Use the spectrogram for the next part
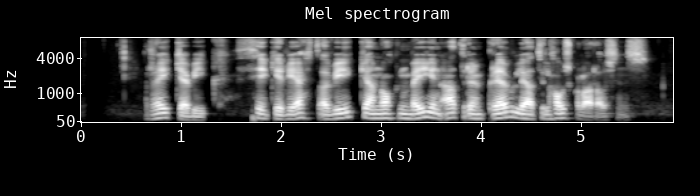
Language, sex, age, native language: Icelandic, male, 30-39, Icelandic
